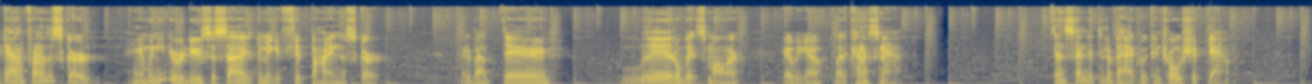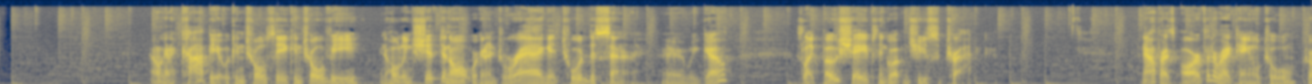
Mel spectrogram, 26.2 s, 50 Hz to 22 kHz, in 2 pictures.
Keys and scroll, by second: 11.4 ctrl+shift+Down, 15.7 ctrl+c, 15.9 ctrl+v.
